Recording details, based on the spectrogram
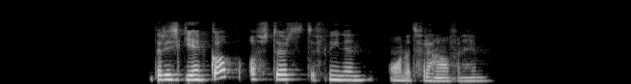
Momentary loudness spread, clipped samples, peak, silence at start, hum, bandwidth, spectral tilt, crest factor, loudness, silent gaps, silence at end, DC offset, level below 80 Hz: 13 LU; under 0.1%; -2 dBFS; 1.55 s; none; 7.8 kHz; -6 dB/octave; 20 dB; -19 LUFS; 3.82-3.88 s; 1.4 s; under 0.1%; -60 dBFS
